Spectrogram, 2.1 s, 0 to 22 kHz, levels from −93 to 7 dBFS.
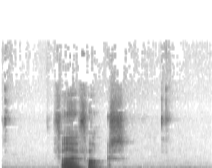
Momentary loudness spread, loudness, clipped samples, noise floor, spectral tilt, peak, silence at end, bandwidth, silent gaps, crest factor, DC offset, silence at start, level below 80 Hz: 21 LU; -29 LUFS; under 0.1%; -57 dBFS; -4 dB/octave; -8 dBFS; 0.45 s; 16.5 kHz; none; 24 dB; under 0.1%; 0.05 s; -64 dBFS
